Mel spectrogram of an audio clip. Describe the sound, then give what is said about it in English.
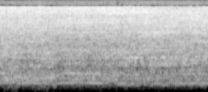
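A blender runs steadily while pureeing a tofu mixture with added vanilla until really smooth, giving a loud, continuous whirring roar with a dense, hissy texture and no pauses or talking. “And we're going to turn it on and puree it till it's really smooth.”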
